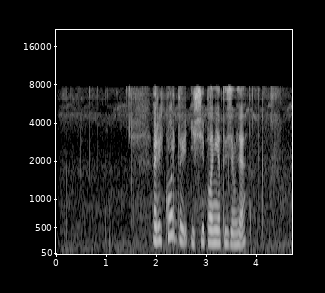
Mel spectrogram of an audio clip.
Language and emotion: Russian, positive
